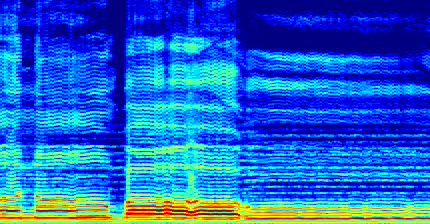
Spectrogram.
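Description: A man singing a Punjabi folk song, drawing out long held notes with a slight waver and stepping down to a lower note about halfway through, with keyboard accompaniment.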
